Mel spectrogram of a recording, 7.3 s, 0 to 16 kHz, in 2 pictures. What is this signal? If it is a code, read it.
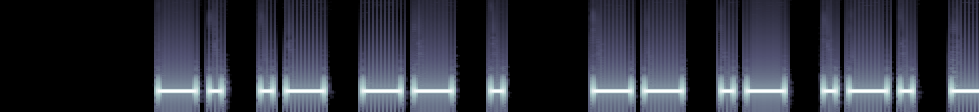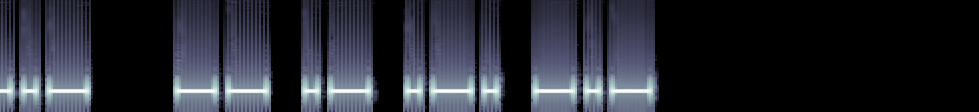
Morse code, heard as a keyed tone, about 25 wpm, 700 Hz. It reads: NAME MARK MARK
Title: Practice QSO - Exchange 1 - Beginning - 25wpm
